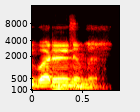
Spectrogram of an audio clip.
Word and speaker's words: वरेण्यम: अणो का उच्चारण स्थान मूर्धा है। जीव जी को जब ऊपर के मूर्धा में सटाएंगे, हाँ यहाँ ऊपर में जा करके, तो उच्चारण सही हो जाएगा, और यदि उसको दांत से सटाएंगे तब नहीं हो पाएगा।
